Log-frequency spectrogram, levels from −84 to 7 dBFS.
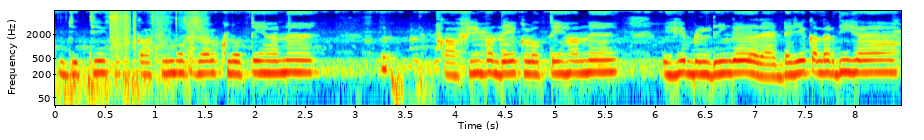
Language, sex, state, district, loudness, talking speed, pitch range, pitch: Punjabi, male, Punjab, Kapurthala, -12 LUFS, 115 wpm, 205-220 Hz, 215 Hz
